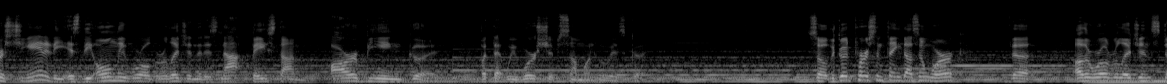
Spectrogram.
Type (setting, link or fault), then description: setting, large echoing room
